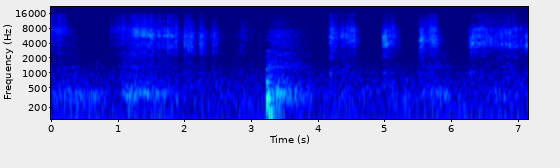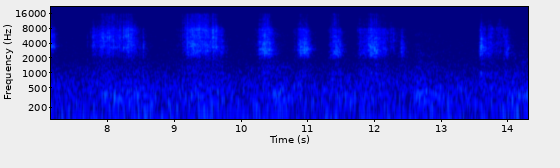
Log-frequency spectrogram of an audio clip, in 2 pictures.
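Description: Straight razor scraping stubble through shaving lather in a series of short strokes, with one soft thump a little over three seconds in.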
